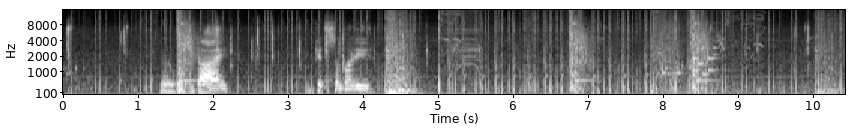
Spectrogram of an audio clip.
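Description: A game gun fires with short sharp pops.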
